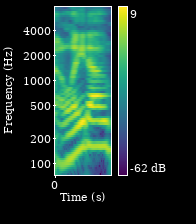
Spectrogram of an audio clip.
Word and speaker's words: Aledo: Yeah, Chris Johnson, he's out of is it Aledo? Is that how you say it? Aledo, Texas? Yeah. Aledo, Texas.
